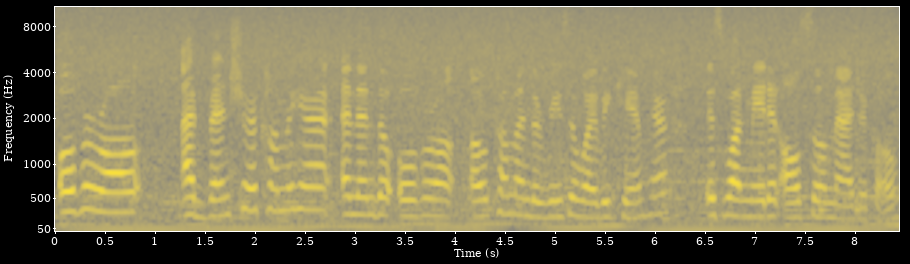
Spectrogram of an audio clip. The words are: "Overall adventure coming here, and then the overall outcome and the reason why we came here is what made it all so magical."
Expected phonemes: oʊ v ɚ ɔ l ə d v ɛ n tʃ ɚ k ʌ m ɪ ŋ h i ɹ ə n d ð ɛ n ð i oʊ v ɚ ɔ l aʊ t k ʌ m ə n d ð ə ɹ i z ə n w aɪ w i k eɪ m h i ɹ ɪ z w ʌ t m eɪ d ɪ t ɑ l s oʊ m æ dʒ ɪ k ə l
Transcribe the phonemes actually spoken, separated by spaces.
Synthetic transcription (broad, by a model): oʊ v ɚ ɔ l ə d v ɛ n tʃ ɚ k ʌ m ɪ ŋ h i ɹ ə n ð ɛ n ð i oʊ v ɚ ɔ l aʊ t k ʌ m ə n ð ə ɹ i z ə n w aɪ w i k eɪ m h i ɹ ɪ z w ʌ t m eɪ d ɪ t ɑ l s oʊ m æ dʒ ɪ k l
